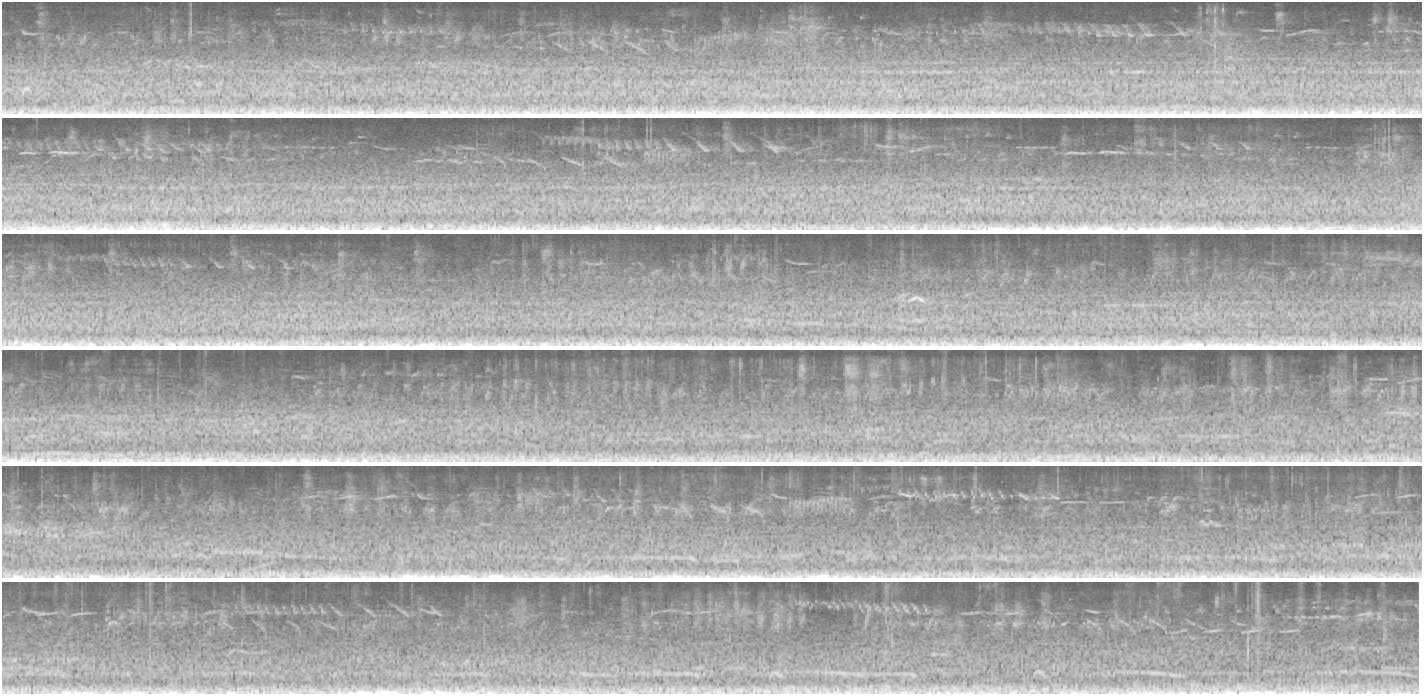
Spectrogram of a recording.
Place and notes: Thabor - St Hélier, Rennes, France - Oiseaux sur la pelouse
On entend des cloches. Des oiseaux picorent sur la pelouse. Les oiseaux s'envolent.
